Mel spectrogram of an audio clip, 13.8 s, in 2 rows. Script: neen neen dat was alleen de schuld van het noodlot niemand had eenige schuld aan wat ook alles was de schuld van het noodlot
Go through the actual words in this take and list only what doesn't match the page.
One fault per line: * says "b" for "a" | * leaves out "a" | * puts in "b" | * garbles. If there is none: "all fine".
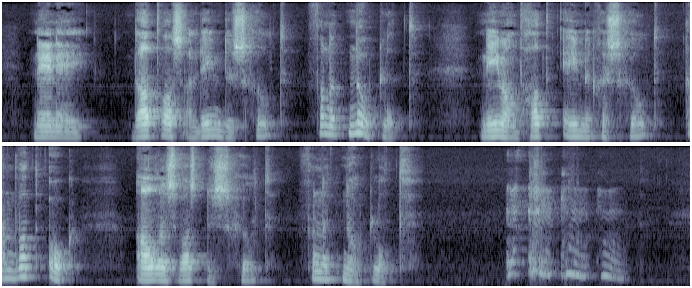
all fine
